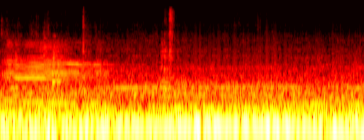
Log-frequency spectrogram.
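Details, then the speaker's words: Used car test drive over a bumpy, rippled road and a speed bump: steady low road rumble with no clunks, knocks, or metal-on-metal rattles; the suspension sounds healthy. "tadi kita udah ngelewatin jalan yang lumayan keriting dan halus, nggak ada suara yang aneh. Nggak ada suara misterinya ya Om Jojo ya."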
